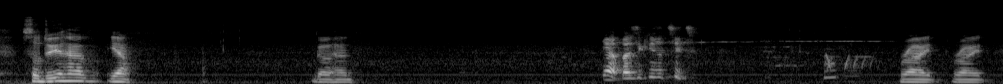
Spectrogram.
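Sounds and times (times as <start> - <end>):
low electrical hum: 0.0 - 10.0
thin high whine: 6.0 - 9.4.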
